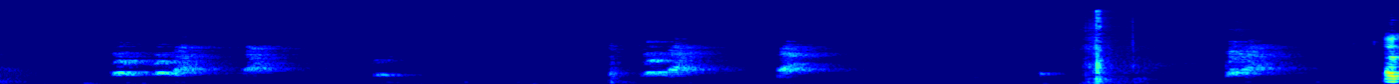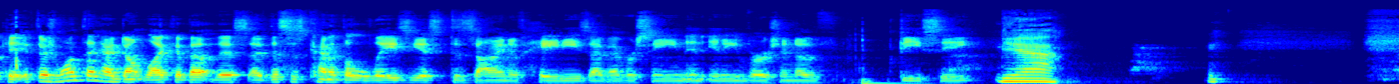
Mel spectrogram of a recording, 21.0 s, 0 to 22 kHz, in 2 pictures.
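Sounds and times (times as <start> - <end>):
puppy barking: 0.8 - 2.2, 4.8 - 6.2, 9.2 - 9.6, 19.0 - 19.3
speech: 10.4 - 18.6, 19.6 - 19.8, 20.7 - 20.9.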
